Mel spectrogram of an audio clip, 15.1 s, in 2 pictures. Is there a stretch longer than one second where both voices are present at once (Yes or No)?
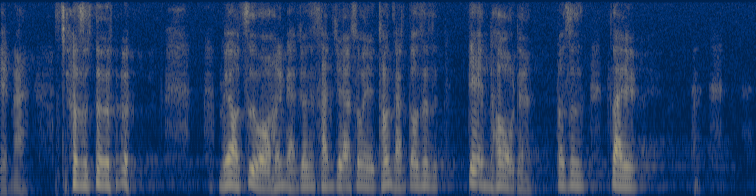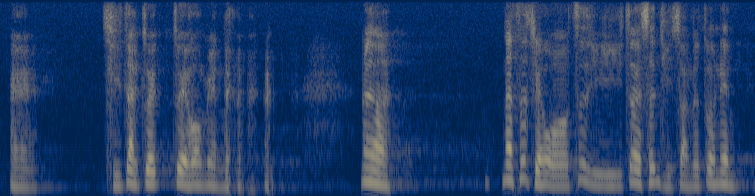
No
